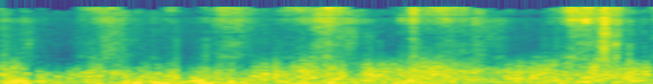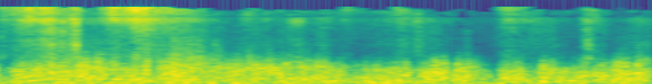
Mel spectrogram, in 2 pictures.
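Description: Steady wind pounds the microphone beside a lake at a crowded campground, a loud, low roaring rumble with small gusty swells and no clear voices.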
